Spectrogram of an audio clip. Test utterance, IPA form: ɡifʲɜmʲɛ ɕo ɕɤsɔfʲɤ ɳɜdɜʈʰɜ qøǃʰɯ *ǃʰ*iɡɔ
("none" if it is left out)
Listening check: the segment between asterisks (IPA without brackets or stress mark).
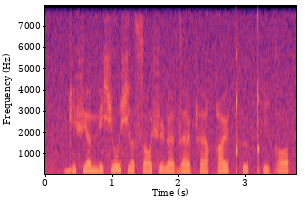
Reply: ǃʰ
